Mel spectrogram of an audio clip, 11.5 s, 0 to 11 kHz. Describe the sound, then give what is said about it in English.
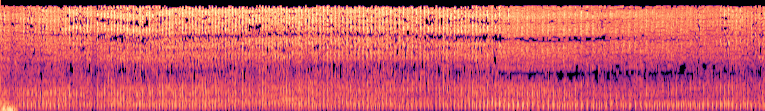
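Racing lawnmower engines roar at a lawnmower race in New Zealand, a steady, loud, buzzing drone that holds without a break, a continuous mechanical rumble with no voices over it. “I've been racing for about 12 years in lawnmower racing.”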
